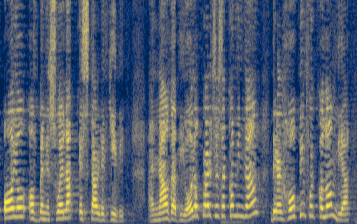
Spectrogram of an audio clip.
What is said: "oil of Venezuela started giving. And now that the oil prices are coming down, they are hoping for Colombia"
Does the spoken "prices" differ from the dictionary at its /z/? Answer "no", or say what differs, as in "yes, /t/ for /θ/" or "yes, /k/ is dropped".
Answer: yes, /s/ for /z/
